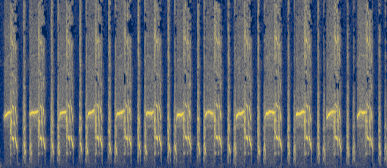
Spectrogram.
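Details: Grey francolin, called Irani teetar, giving a loud ringing call. Short harsh phrases with a clear whistled upslurred note repeat rapidly, about every half second, forming an insistent, steady series with no other sounds.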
